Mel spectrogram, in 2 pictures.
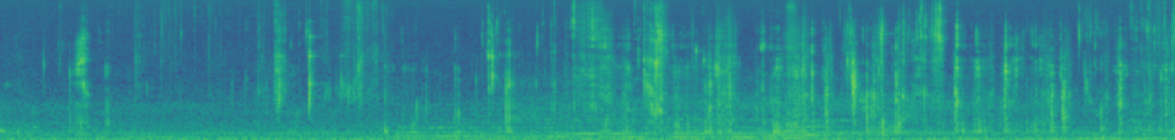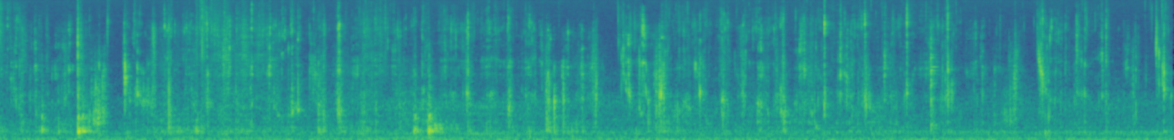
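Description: Close-miked chewing of grilling cheese dipped in condensed milk: many small wet clicks and smacks. The rubbery, rubber-chewing squeak this cheese makes when eaten plain is absent.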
